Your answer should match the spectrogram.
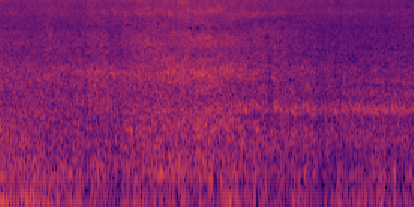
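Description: Road traffic with wind on the microphone: a steady low rumble of engines and tyres, easing slightly near the end.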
